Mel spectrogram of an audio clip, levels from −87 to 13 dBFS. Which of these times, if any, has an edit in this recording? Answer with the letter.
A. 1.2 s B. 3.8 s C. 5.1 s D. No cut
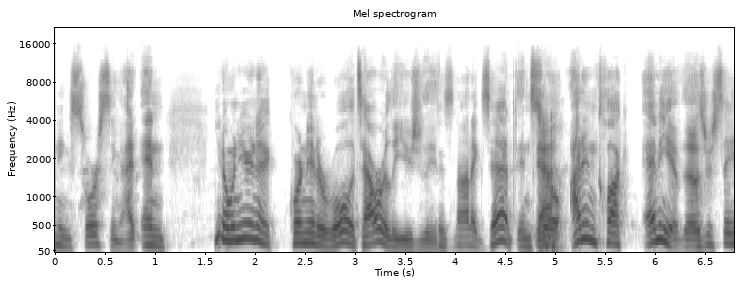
B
